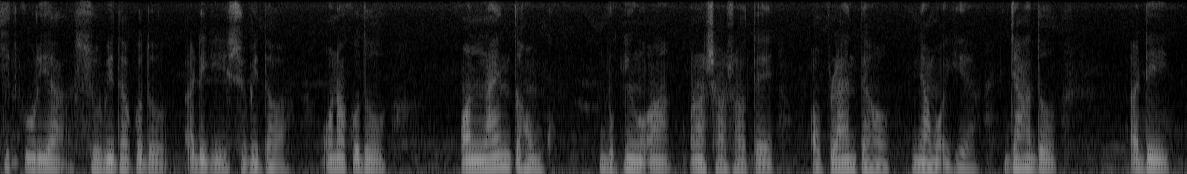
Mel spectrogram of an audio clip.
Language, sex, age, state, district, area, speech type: Santali, male, 18-30, West Bengal, Paschim Bardhaman, rural, spontaneous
